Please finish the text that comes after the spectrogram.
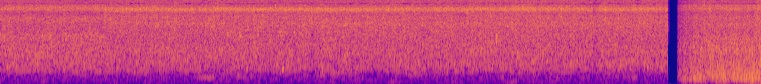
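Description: Extremely heavy rain pouring down over a flooding village, a loud, dense, unbroken hiss that stays steady throughout, with a brief dropout near the end.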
